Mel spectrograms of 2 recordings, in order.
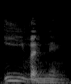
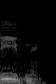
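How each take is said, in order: First: The word is said with three syllables. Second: The word is said with two syllables. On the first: The speaker calls it wrong. "唔好講evening" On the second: The speaker calls it right. "得兩個音節嘅啫"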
